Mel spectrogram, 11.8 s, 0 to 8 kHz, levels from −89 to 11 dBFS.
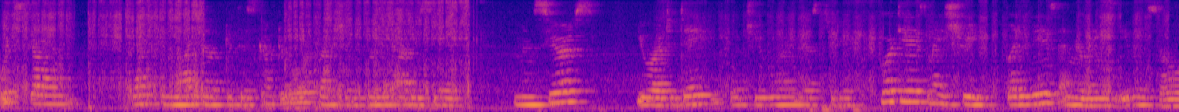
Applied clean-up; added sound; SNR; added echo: none; Writing; 13 dB; reverberation time 0.7 s.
